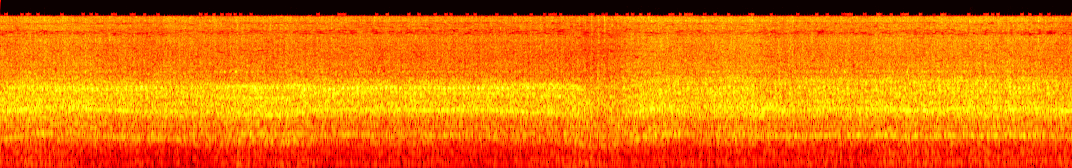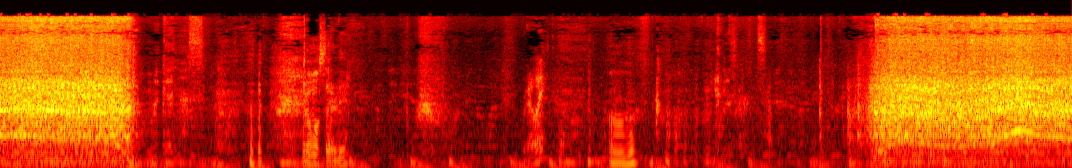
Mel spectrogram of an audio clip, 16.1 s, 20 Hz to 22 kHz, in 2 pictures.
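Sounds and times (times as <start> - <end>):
power tool cutting metal: 0.0 - 9.1, 14.4 - 16.0.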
